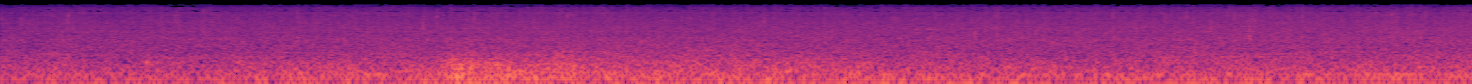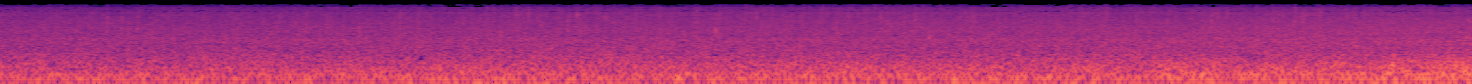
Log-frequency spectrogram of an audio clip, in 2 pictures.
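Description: Heavy rain pouring steadily, with a low roll of thunder about four seconds in and another rumble building near the end.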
